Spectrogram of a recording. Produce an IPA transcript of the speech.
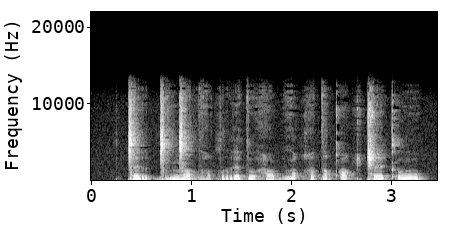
ǀ ɛ˧ r ɡ͡ǀ ə˩˧ ŋ͡ǀ ɑ˧ dʱ ɒ˩˧ q r ɛ˧˩ t o˧˩ h ɑ˩˧ bʱ u˥ qʰ ə˩˧ t ɛ˥ qʼ ɑ˥ q ǁ ɛ˥˧ kʼ o˥

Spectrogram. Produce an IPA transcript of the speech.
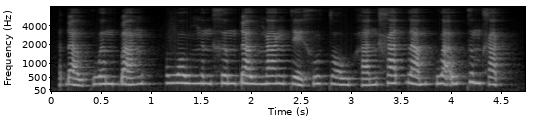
ɗ a˧˩ w k w ə˧ m ɓ a˨˦ ŋ | v ɔ˧ w ŋ ə˧ n x ə˧ m ɗ a˧ w ŋ a˧ ŋ t̪ e˧˩ x u˧ t̪ ɔ̤˨˩ w h a˨˦ n x a˦˥ t̚ l a˨˦ m h w a̰˧˥ w k ə˧ m x a˨˩ k̚

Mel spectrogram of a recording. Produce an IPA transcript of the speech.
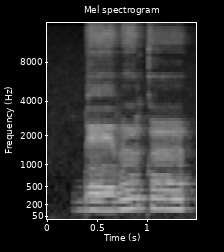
ɡ͡b eː˨ β ĩ˦ k ũ˦

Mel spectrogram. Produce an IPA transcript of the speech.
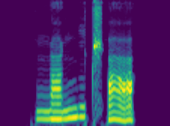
ŋ a ŋ i t͡ʃʼ a

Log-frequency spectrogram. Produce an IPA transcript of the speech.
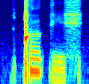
ǃ ɤ˥ k i˩ x

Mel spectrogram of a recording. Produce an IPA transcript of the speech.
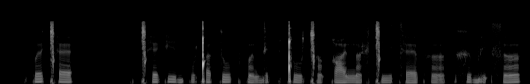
p ɘ ǀʰ ɛ | ǀʰ e k i b p u ǃ ɐ t u k p ɐ̃ d e k ǃ u ǀ ɐ̃ q ɛ n ã x ǀ i tʰ ɛ pʰ ɐ̃ | x ɨ b i ʔ s ɐ̃

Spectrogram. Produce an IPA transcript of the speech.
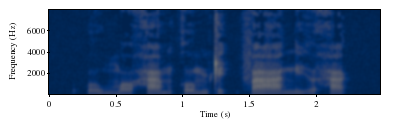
ʔ o˨˩˨ w m ɔ˨˩ h a˨˩˦ m k o˧ m ʈ i˦˥ k̚ f aː˨˩ n i˨˩˨ ə̯ h a˨˩ k̚

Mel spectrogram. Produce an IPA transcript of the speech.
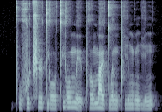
pʰ u˨˦ x u˧ ʈ͡ʂʰ ɻ̩˥˨ t̪ j o˨˦ ʊ̯ t̪ʰ j o˦ ʊ̯ m ḛ˨˩ ɪ̯ pʰ ɤ˦ m a˥˨ ɪ̯ t̪ w ə˥˨ n pʰ i˦ m ʊ˦ ŋ i˨˦ n

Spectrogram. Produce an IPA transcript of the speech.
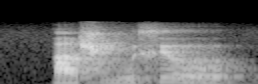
a˨ ʂ ʎ u˨˩˦ xʲ ʊː˥˩

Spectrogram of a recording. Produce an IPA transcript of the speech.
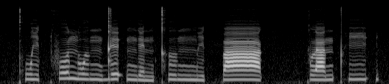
kʰ w i˨˩ t̚ f o˥˩ n w ɯ˧ ŋ d e˥˩ ʔ ŋ e˨˩ n kʰ ɯ˧ ŋ m i˨˩ t̚ p aː˥˩ k̚ | k l a˦˥ n pʰ i˥˩ ʔ

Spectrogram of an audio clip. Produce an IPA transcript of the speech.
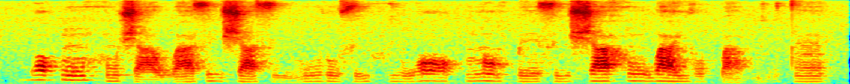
b ɔ˦ k͡p ũ˦ h ũ˧ ʃ a˨ w a˧ s i˦ ʃ a˧ s i˨ m u˧ ɾ u˨ s i˨˦ f i˧ w ɔ˦ | n ɔ̃˦ k͡p e˧ s i˧ ʃ a˦ h ũ˦ w a˦ j o˧ k͡p a˨ b i˧ t ɛ̃˦

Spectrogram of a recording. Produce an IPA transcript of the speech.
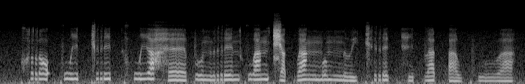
kʰ r ɔ˥˩ ʔ k w i˥˩ t̚ k r i˥˩ t̚ kʰ w i˥˩ a̯ h ɛː˩˦ p u˧ n r e˥˩ n k w a˥˩ n t͡ɕ a˨˩ k̚ l a˥˩ ŋ m o˥˩ m n ɯː˨˩ j kʰ r e˥˩ k̚ h i˨˩ t̚ l a˥˩ t̚ ʔ a˨˩ w kʰ w u˧ a̯

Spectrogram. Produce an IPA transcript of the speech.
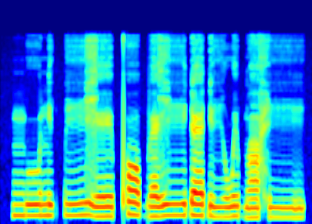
m uː˨ n i˨ k͡p iː˨˦ ɣ e˨ pʰ ɔ˦˨ b ɛ˨ ɣ iː˦ ɗ ɛ˦ ɗ iː˨ w ɪ˦ b ã˨ h iː˨

